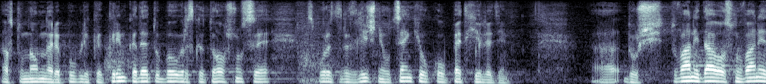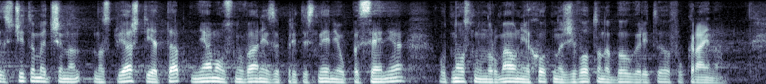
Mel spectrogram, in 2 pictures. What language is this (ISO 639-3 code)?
bul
